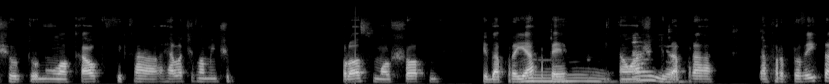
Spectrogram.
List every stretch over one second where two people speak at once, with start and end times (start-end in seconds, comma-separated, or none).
5.2-6.8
